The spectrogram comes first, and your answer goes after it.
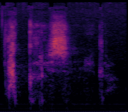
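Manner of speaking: voiceless whisper; sudden whispered aside. Real, not acted. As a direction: breathe it confidentially. Preacher whispers.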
